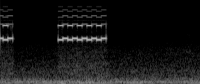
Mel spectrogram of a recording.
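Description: Mobile phone ringing with a high electronic ringtone in bursts of about half a second, twice, then stopping as the call is answered.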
